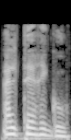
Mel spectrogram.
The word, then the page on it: alter ego: francais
